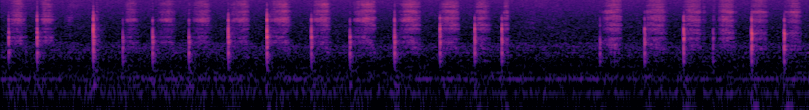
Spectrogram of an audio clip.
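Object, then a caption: Chalk stick on a slate chalkboard in a wooden frame. A white chalk stick held in the fingertips scratches lines onto a flat, solid chalkboard in a wooden frame lying on a table while drawing. About twenty short, sharp, scratchy strokes tick out at an uneven, steady pace, each a quick bright rasp that dies away almost at once. A low, steady hum sits underneath throughout.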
